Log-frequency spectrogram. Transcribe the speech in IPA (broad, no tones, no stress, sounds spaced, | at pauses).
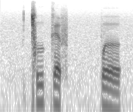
ǀ ʊ k æ f pː ʌ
